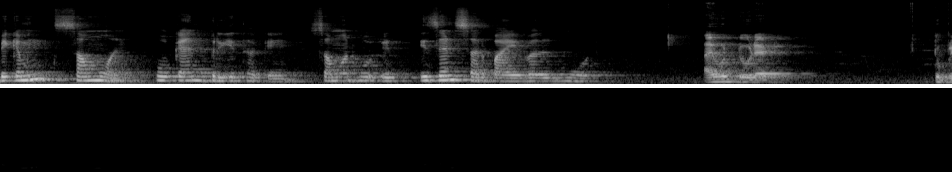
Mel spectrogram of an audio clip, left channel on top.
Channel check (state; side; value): silent; right; 58 dB below the other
